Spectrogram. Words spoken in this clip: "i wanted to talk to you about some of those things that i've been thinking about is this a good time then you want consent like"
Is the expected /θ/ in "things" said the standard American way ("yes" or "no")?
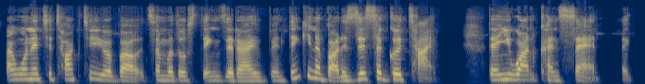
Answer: yes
